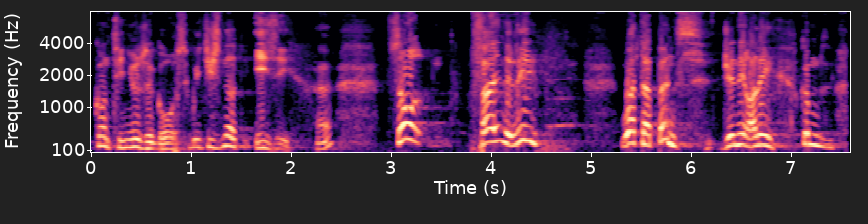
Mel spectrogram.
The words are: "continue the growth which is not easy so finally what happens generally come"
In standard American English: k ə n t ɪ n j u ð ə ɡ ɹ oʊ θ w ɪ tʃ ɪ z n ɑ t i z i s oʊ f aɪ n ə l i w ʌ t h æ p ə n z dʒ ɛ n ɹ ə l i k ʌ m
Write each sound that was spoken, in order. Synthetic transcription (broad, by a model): k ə n t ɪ n j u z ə ɡ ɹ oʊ s w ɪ tʃ ɪ z n ɑ t i z i s oʊ f aɪ n ə l i w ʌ t h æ p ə n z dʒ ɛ n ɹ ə l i k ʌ m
